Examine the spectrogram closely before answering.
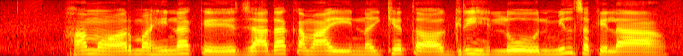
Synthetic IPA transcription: həməɾməɦinaked͡ʒad̪akəmajnəjket̪əɡɾiɦlonmilsəkela

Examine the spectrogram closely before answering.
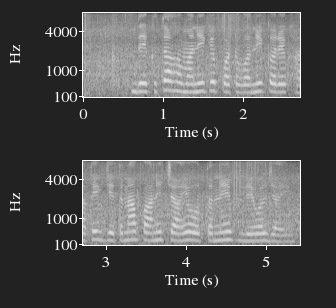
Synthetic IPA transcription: d̪eːkʰt̪aɦəmənikepəʈwənikəɾekʰaːt̪ekd͡ʒɪt̪napaːnit͡ʃaːɦieʊt̪neleːʋəld͡ʒaːi

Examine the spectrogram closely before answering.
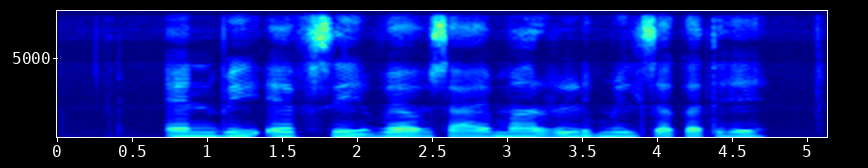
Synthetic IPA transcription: enbiʔepʰsiʋjəʋsaːjmãɾɪɽ̃mɪlsəkət̪ɦɛː

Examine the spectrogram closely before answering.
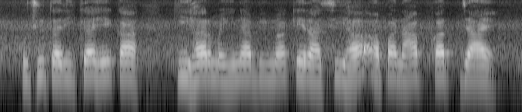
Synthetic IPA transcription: kʊt͡ʃʰut̪ɐɾiːkaɦeka | kiɦɐɾmɐɦinabiːmakeɾaːsiɦaɐpənaːp̚kɐt̪̚d͡ʒaːeː

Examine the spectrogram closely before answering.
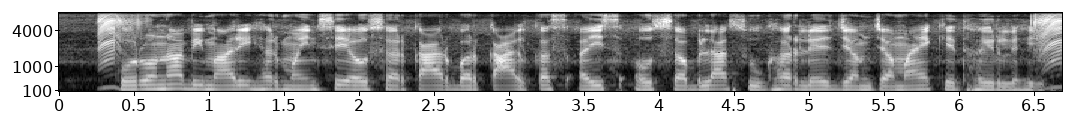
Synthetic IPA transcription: koːɾoːnabiːmaːɾiɦəɾməɪnseɔːsəɾkaːɾbəɾkaːlkəsəɪsɔːɾsəblasuɡʱəɾled͡ʒəmd͡ʒəmaːeked̪ʱəɪɾləɦi

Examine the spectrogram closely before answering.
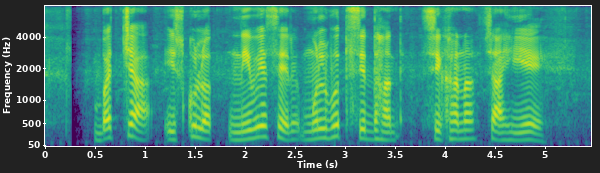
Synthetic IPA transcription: bɐtːʃaɪskuːlot̪̚nɪʋeseɾmʊlbʱʊt̪sɪd̪ʱːãːnt̪ | sɪkʰanat͡ʃaːɦieː

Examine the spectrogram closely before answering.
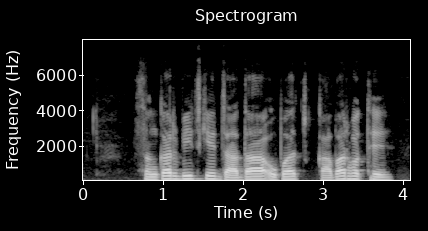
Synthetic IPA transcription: sə̃ŋkəɾbiːt͡ʃked͡ʒaːd̪aupəɾt͡ʃkaːbəɾɦoːt̪ɦeː

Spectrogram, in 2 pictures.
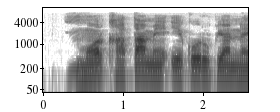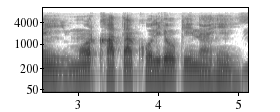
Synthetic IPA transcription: mɔːɾkʰaːt̪amẽʔeːkoɾʊpjanɐɦĩmɔːɾkʰaːt̪akʰoːlijokinəɦĩ

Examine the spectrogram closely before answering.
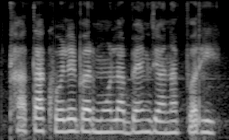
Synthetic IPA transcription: kʰa̰ːt̪akʰoːlebɐɾmoːlabɛ̃ːŋkd͡ʒaːnəpːɐ̰ɾɦiː

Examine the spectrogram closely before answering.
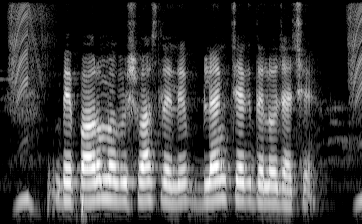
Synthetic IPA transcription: bepaɾõmẽʋɪʃwasleliblɛ̃ŋk̚t͡ʃekd̪elod͡ʒat͡ʃʰḛ

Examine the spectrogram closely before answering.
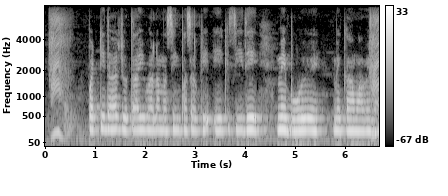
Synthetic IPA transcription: pəʈːid̪aːɾd͡ʒoːt̪aːiʋaːlamɐsiːnpʰəsəlkeʔeːksiːd̪ʱemẽboːemẽkaːmaːwelɐɡ

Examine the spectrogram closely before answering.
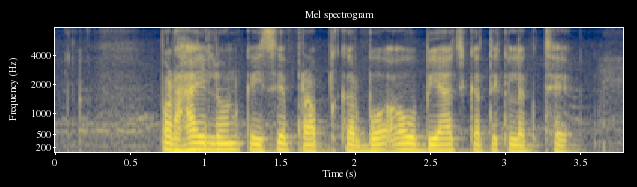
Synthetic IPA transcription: pəɽ̤ailonkəɪsepɾap̚t̪kəɾboʔaubjad͡ʒkət̪ekləɡt̪ʰe

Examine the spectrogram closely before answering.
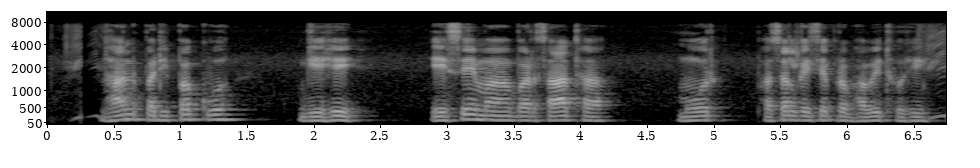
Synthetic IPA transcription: d̪ʱanpəɾipəkʋ | ɡeɦe | esemebəɾsat̪ʰ | moɾ | pʰəsəlkəɪsepɾəbʱabit̪ɦoɦi

